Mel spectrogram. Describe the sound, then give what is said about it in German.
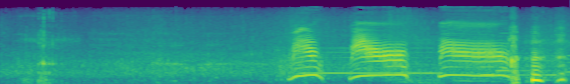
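A cat meows aboard a small boat at sea, a few drawn-out tonal meows in succession, moderately loud over a faint watery background. “Oh, Katze hat mich geweckt. Miau!”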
